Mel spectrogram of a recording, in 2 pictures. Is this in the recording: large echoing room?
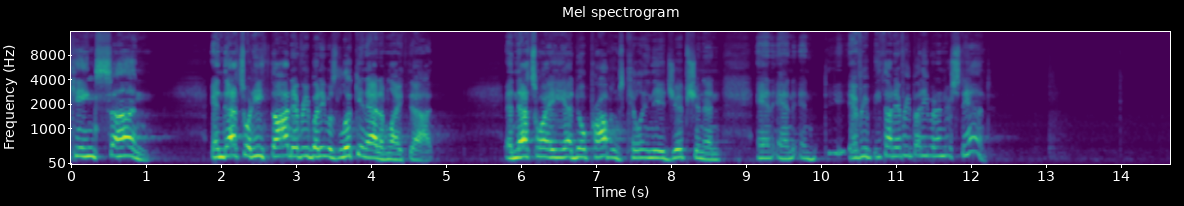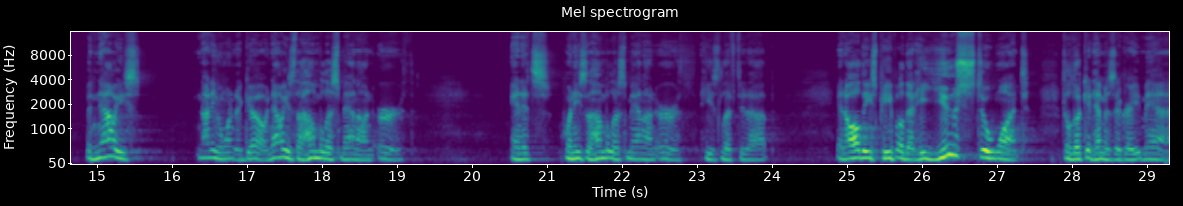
yes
